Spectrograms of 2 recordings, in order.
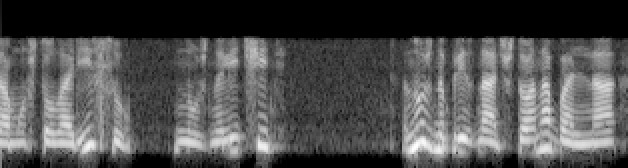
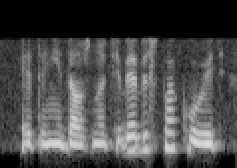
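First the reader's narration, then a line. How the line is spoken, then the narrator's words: Even voice. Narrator (Russian): ровным голосом ответил Валерий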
